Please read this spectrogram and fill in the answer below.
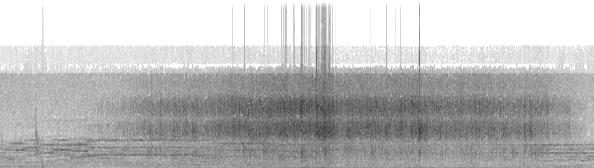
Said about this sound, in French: Se déshabille et prend sa douche.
